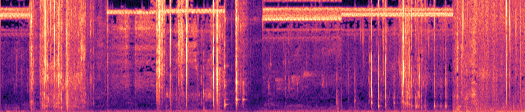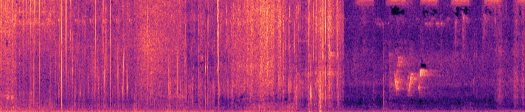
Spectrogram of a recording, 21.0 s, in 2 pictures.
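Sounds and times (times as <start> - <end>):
campfire crackling: 0.3 - 4.6, 6.7 - 17.4
liquid pouring into jar: 6.9 - 9.1.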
